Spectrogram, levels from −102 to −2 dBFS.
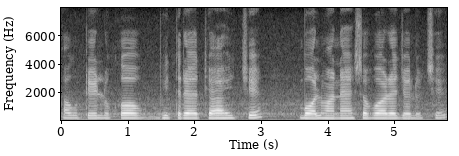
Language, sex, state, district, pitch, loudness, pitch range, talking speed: Odia, female, Odisha, Sambalpur, 175 Hz, -17 LUFS, 170-180 Hz, 115 wpm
